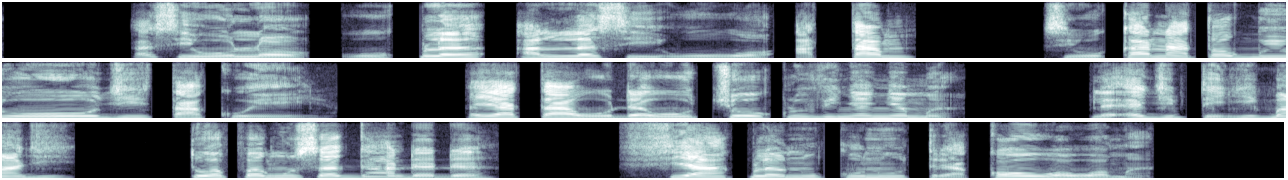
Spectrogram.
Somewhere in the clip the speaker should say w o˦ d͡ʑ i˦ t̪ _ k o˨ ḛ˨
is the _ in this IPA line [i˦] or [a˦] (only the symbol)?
a˦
